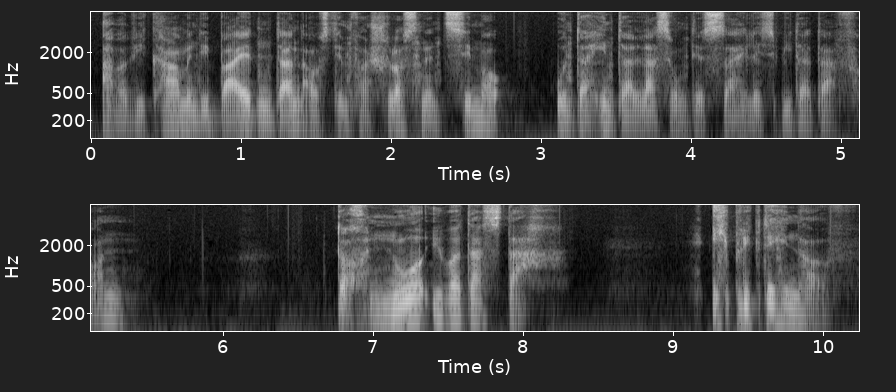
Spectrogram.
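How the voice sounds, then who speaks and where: An actor playing a loyal, earnest detective's companion who narrates a radio play, with a husky voice and expressive delivery. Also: male voice, sits low, no echo, clean studio sound, heavily acted.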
